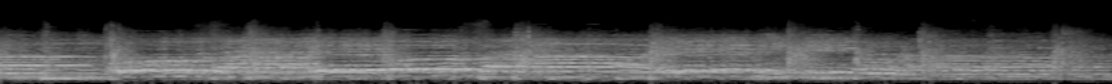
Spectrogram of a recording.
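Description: A choir singing, several voices holding long notes together, gradually getting quieter.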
